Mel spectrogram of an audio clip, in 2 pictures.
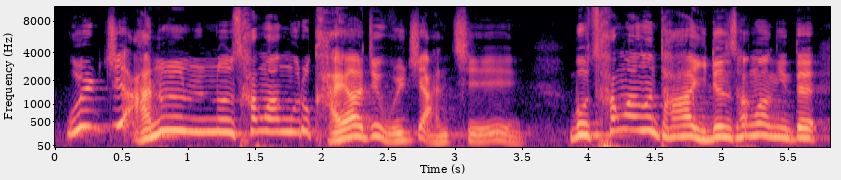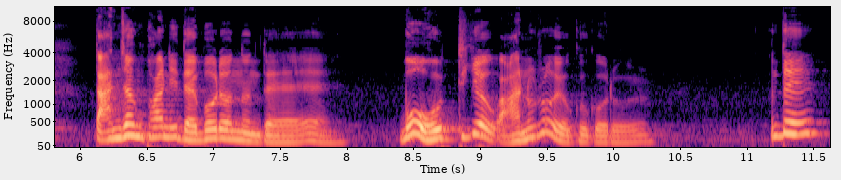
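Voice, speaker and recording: A male pastor delivering a Friday night sermon, with dramatic swings from soft, drawn-out phrases to sudden loud outbursts. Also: high-pitched.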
